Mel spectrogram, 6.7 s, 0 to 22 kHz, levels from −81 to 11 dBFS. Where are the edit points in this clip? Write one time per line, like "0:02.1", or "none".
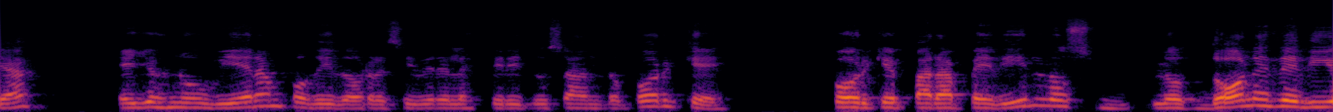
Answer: none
